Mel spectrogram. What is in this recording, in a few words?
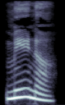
"ಮಾಣ್", kannada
